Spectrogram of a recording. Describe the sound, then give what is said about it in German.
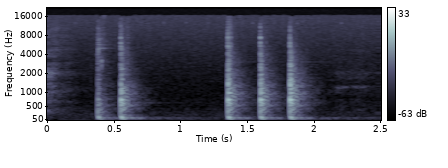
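An agreed knocking signal: five sharp knocks, a quick pair and then, after a pause, a quick group of three, each crisp and alone. “Ich wollte mich gerade mit unserem Klopfzeichen bemerkbar machen.”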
